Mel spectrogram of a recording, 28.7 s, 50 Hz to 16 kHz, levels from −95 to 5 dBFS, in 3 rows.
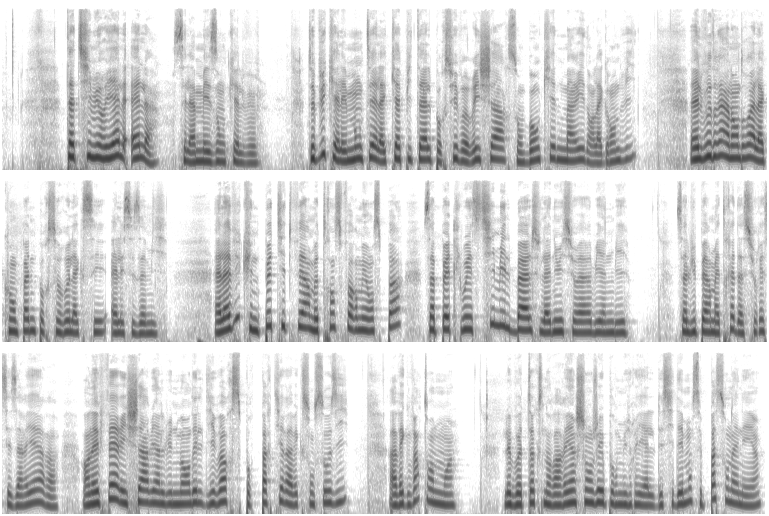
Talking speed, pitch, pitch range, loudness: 205 wpm, 215 Hz, 195-240 Hz, -30 LUFS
